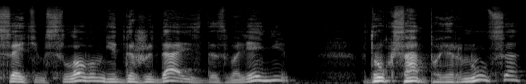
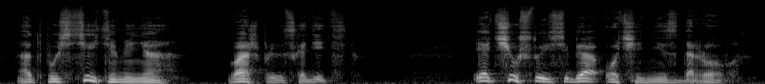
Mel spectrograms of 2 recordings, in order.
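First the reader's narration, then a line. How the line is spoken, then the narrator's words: Exhausted pleading voice. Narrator (Russian): Иван Федорович изнеможенным голосом попросил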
